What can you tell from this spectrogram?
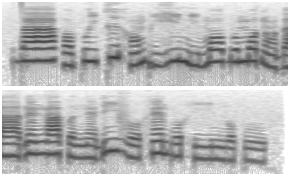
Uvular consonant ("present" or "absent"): absent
